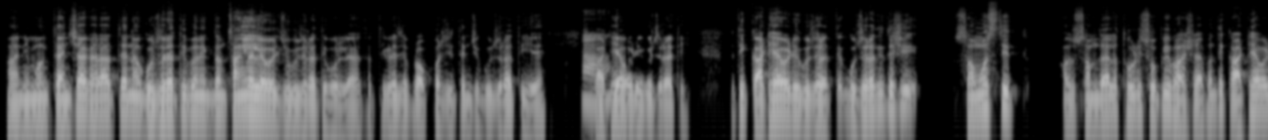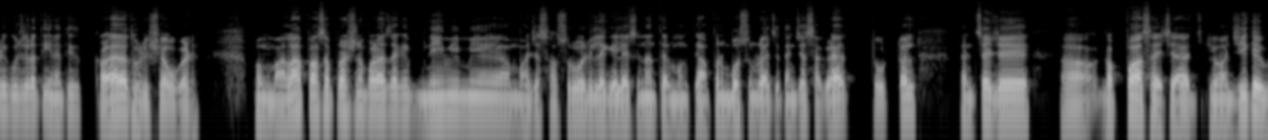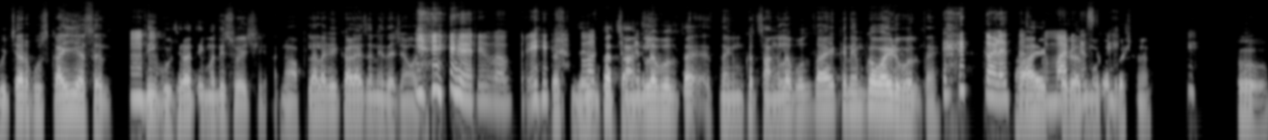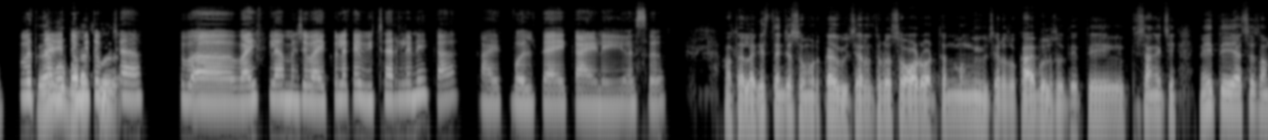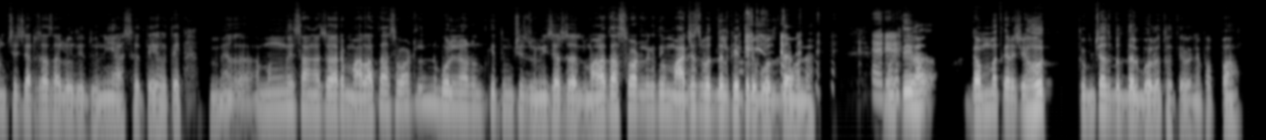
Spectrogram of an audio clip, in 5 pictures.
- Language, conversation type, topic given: Marathi, podcast, तुमच्या घरात वेगवेगळ्या संस्कृती एकमेकांत कशा मिसळतात?
- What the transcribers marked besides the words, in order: in English: "प्रॉपर"; "असा" said as "पासा"; "सासुरवाडीला" said as "सासूवडीला"; laugh; laughing while speaking: "अरे बापरे! मग तिथेच"; laughing while speaking: "नेमकं चांगलं बोलत आहेत नेमकं … मोठा प्रश्न आहे....हो"; chuckle; laughing while speaking: "कळतच नाही, मार्गच नाही"; chuckle; joyful: "वाईफला म्हणजे बायकोला काही विचारलं … काय नाही? असं"; in English: "ऑड"; laugh; laughing while speaking: "अरे!"; other background noise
